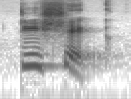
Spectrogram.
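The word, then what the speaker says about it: Taoiseach: Then who इज सेट to become Ireland's youngest ever टीशेक यानी prime minister? ये ऐसे मैंने क्यों किया, क्योंकि मैंने इसको टी यानी टी शर्ट को शेक करना, उससे इसका प्रोनाउंसिएशन याद किया हुआ है इसलिए।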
